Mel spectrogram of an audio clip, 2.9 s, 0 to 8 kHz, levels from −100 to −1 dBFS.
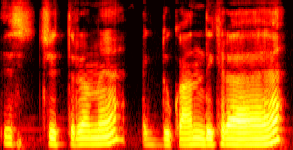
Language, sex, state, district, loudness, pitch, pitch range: Hindi, male, Assam, Kamrup Metropolitan, -17 LUFS, 130 Hz, 120-145 Hz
